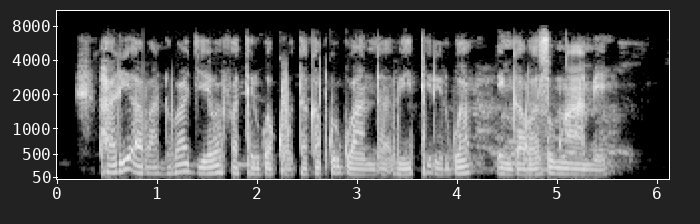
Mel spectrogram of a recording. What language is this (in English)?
Kinyarwanda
